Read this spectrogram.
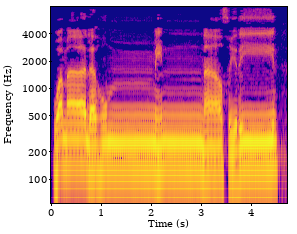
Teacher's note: أدغمنا الميم الأولى في الثانية، فلا بد من تطويل الغنة، فلا نقولها بسرعة ولا وما لهم من ناصرين، بل نقول وما لهم من ناصرين، فنبين الغنن في الميمات والنونات المشددة. · Term: إدغام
